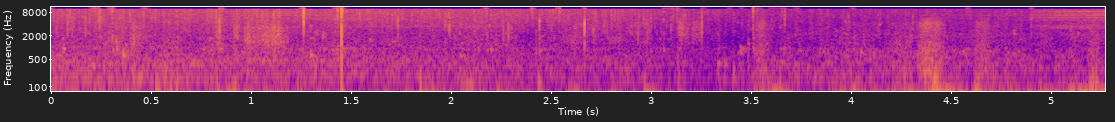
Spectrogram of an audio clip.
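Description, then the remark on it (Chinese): Underwater recording of scuba divers at Chaojing, a busy diving spot: soft, continuous bubbling and gurgling with occasional sharp clicks and rubs from dive gear, fairly quiet throughout and swelling slightly near the end. “好，其实是很小声，然后就是也是一些气泡啊，或是也许是一些器材摩擦的这个声音，不会怎么样吧？”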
